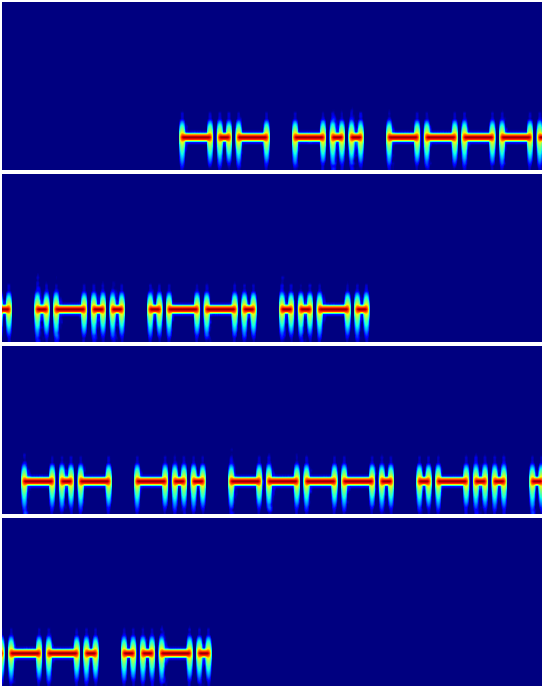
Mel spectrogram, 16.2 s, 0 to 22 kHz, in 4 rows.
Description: Morse code, heard as a keyed tone, about 17 wpm, 700 Hz. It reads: KD9LPF KD9LPF
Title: USA Call Signs - 6 Characters - Repeated 2x - 17wpm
